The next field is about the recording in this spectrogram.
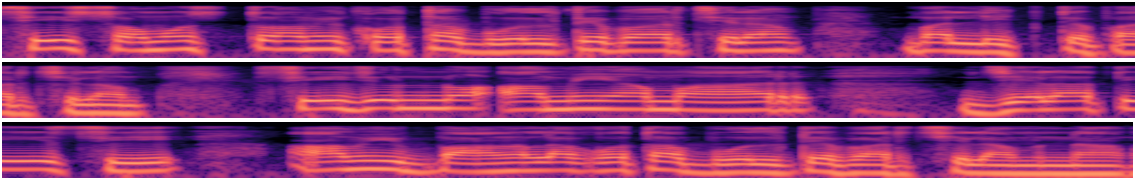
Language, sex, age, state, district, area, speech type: Bengali, male, 18-30, West Bengal, Nadia, rural, spontaneous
